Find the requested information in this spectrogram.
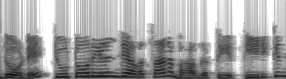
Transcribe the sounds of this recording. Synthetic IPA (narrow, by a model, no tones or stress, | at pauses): ðo̞ːɽe̞tjuːʈːo̞ːrijɐlinde̞ɐʋɐsaːnɐbʱaːɡɐt̪ːɨet̪ːijiɾikʲːunː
